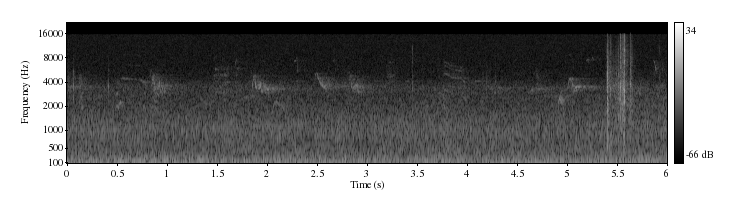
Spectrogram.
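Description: Small birds chirping over a steady low outdoor rumble, in short falling chirps about once a second. Near the end, a sharp double click of a Mamiya RB67 medium-format camera's shutter firing.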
